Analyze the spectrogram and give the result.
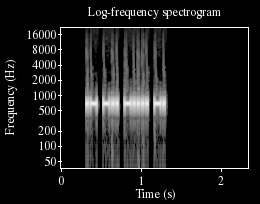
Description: Morse code, heard as a keyed tone, about 46 wpm, 700 Hz. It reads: AD6N
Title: USA Call Signs - 4 Characters - 45wpm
